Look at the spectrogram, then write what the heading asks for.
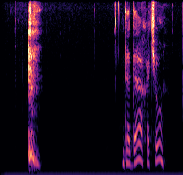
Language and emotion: Russian, positive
